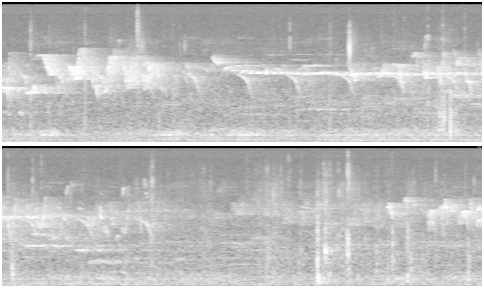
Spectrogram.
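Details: Early-morning bird chorus on Australia's east coast, captured on a camera: many overlapping callers give rapid, repeated chirping and arched whistled notes, denser in the first half, with occasional sharp clicks in the background.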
